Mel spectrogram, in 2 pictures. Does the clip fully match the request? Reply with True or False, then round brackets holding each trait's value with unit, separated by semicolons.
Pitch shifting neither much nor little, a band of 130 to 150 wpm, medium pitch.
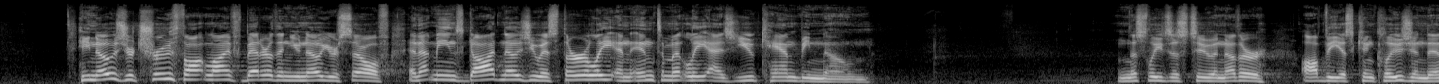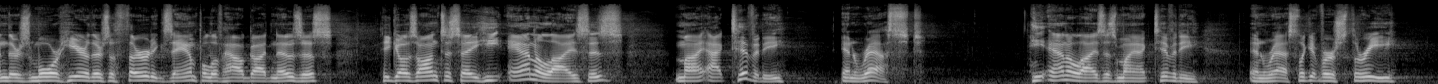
True (3.5 semitones; 140 wpm; 170 Hz)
